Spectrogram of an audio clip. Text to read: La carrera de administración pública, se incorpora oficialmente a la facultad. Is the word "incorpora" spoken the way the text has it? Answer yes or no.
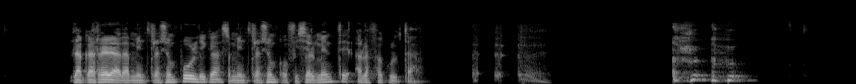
no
